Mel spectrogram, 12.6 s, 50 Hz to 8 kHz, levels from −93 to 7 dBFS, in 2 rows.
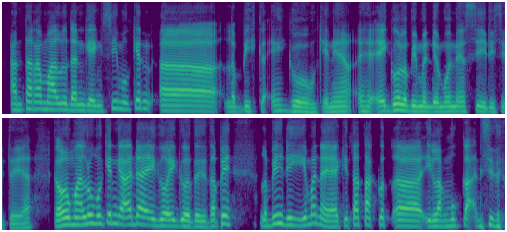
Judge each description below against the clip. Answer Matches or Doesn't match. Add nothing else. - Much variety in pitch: Matches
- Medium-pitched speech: Matches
